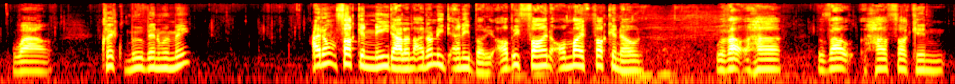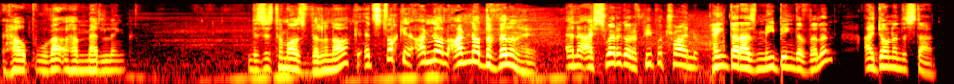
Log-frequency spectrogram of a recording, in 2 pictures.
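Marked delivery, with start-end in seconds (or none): none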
